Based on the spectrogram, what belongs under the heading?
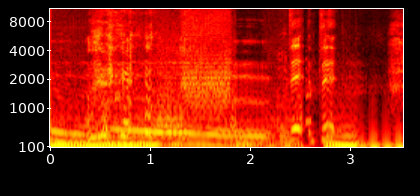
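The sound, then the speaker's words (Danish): A loud, buzzy synthesizer square-wave tone holds a low pitch with bright, hollow overtones, wavering and sliding slightly before briefly cutting out and returning as a deeper sustained drone. “Softtooth? Bæv? Beaver? Bævertænder? Nej! Square wave? Ja!”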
